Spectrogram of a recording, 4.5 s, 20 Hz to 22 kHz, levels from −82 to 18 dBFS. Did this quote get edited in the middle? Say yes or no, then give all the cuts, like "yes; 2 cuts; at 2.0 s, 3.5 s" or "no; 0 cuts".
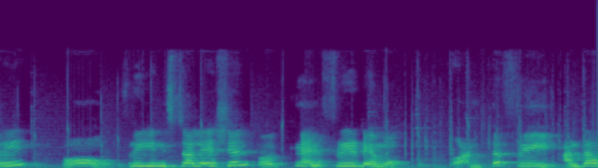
no; 0 cuts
